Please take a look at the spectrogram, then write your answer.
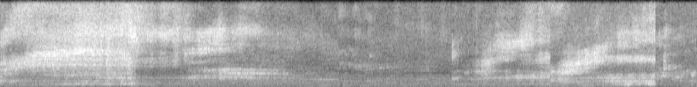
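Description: Seasoned smash burger patty sizzles on a hot flat top griddle, a steady loud broadband hiss filling the whole stretch with a slight dip midway before swelling again.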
